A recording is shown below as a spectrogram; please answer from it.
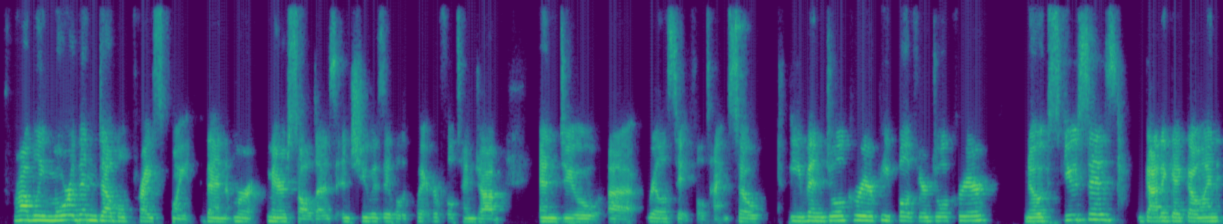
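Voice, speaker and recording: Woman coach on a video call, bright and sharp tone, chatty and upbeat, full of "um"s. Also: mid-range voice, low-quality recording. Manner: chatty and encouraging, many fillers and restarts. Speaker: productivity coach hosting a group call. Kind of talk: casual coaching talk to a group.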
